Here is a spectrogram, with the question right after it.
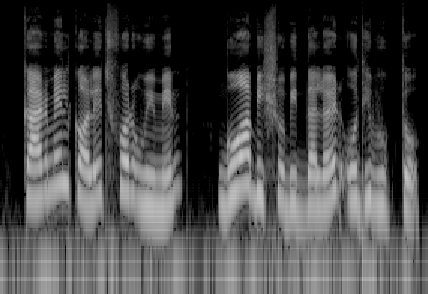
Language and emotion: Bengali, neutral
